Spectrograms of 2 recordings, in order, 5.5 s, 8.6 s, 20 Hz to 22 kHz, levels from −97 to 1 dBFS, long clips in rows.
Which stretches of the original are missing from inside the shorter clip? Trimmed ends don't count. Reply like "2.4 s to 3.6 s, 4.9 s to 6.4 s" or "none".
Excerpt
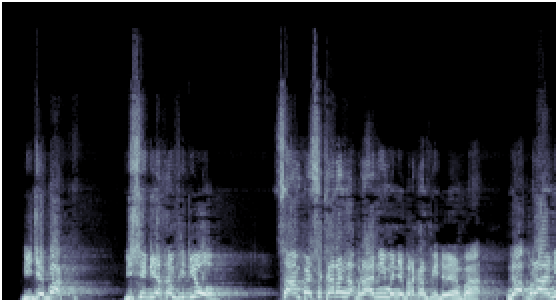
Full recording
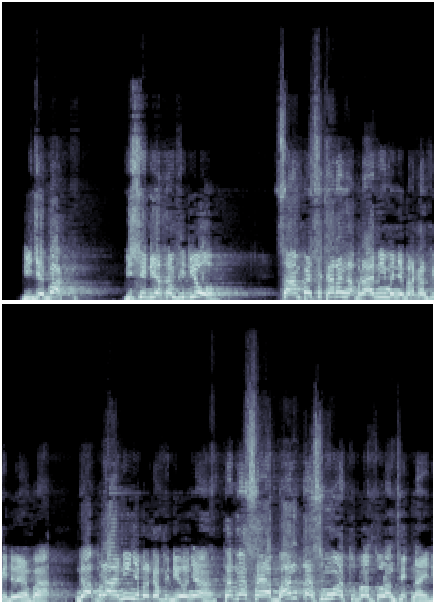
none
